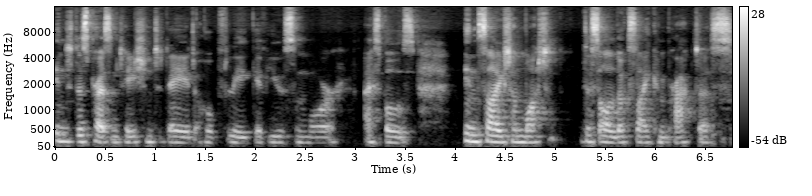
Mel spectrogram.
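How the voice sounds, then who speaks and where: In an Irish accent, a woman talks in a somewhat breathy voice with fairly even intonation. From Ireland. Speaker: diversity project coordinator. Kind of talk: webinar presentation. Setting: online webinar. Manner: hesitant, many fillers.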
